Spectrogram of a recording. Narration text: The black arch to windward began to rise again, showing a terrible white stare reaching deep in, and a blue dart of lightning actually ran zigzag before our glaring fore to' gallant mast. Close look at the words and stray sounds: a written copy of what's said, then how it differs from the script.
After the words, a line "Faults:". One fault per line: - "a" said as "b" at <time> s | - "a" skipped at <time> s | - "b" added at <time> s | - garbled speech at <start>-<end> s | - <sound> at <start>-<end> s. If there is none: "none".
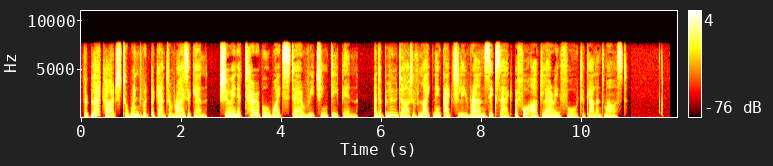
The black arch to windward began to rise again, showing a terrible white stare reaching deep in, and a blue dart of lightning actually ran zigzag before our glaring fore to' gallant mast.
Faults:
- chirp at 11.5-11.7 s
